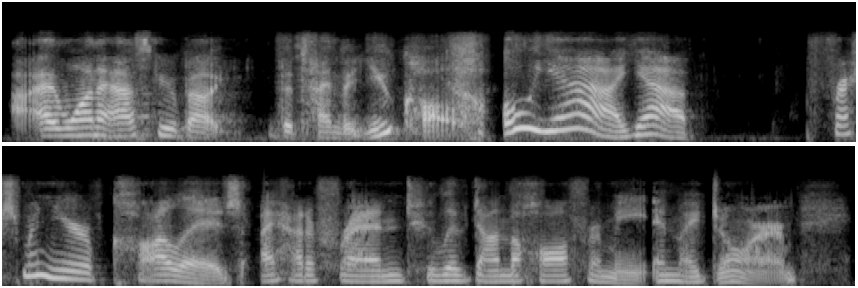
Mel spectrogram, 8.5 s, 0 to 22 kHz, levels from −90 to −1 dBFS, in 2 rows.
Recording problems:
garbled, watery; slightly; nothing above 7.5 kHz

